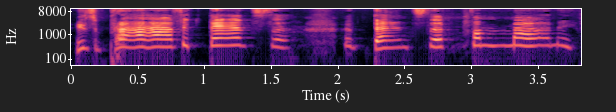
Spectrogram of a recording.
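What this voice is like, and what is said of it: Good imitation of a singer's voice. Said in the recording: “It is Tina Turner ... It's a good impression as well.”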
